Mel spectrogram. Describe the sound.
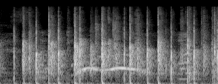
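An audience claps for an activist who is called to the front, in a quick, uneven patter of sharp, bright hand claps lasting about two seconds, with a faint voice rising briefly in the background.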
